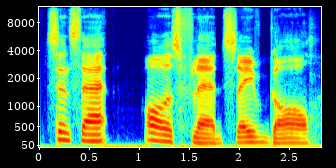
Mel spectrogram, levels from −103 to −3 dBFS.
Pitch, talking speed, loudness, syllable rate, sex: 130 Hz, 150 wpm, -17 LUFS, 3.4 syllables/s, male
